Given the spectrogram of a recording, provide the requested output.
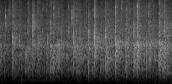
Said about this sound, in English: Say amen. Come on, clap your hands.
